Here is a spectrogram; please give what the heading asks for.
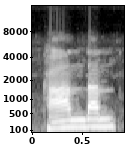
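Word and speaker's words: خواندن: কারণ একটা কায়দা আছে, যদি ওয়াও এবং আলিফ একসাথে আসে কোনো শব্দের মধ্যে তাহলে ওয়াও উচ্চারণটা হয় না।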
